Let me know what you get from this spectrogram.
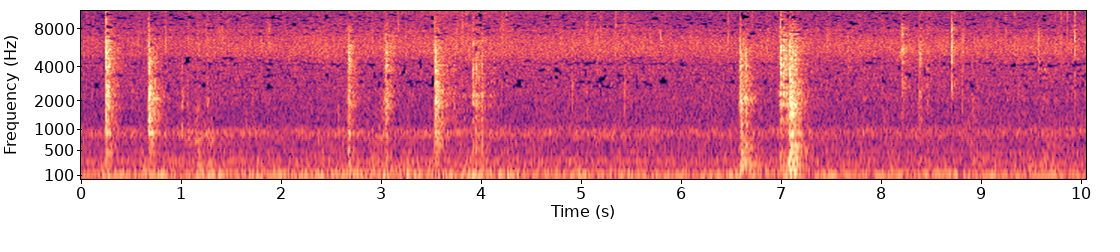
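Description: Diced carrots sizzling in hot oil in a wok, a steady high hiss. Over it come a dozen or so sharp clinks and knocks of the utensils, the loudest about seven seconds in.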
